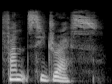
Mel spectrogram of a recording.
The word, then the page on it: fancy dress: British English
